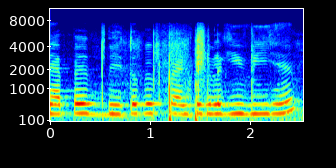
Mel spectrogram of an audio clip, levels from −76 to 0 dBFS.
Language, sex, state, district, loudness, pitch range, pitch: Hindi, female, Uttar Pradesh, Shamli, -17 LUFS, 235-245 Hz, 240 Hz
